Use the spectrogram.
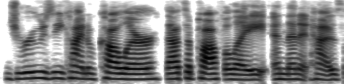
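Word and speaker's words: apophyllite: Apolite. The f it sound is actually a ph. Um, but apolite.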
